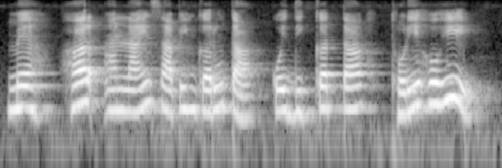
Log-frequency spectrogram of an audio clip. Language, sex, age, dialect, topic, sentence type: Chhattisgarhi, female, 25-30, Eastern, banking, question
